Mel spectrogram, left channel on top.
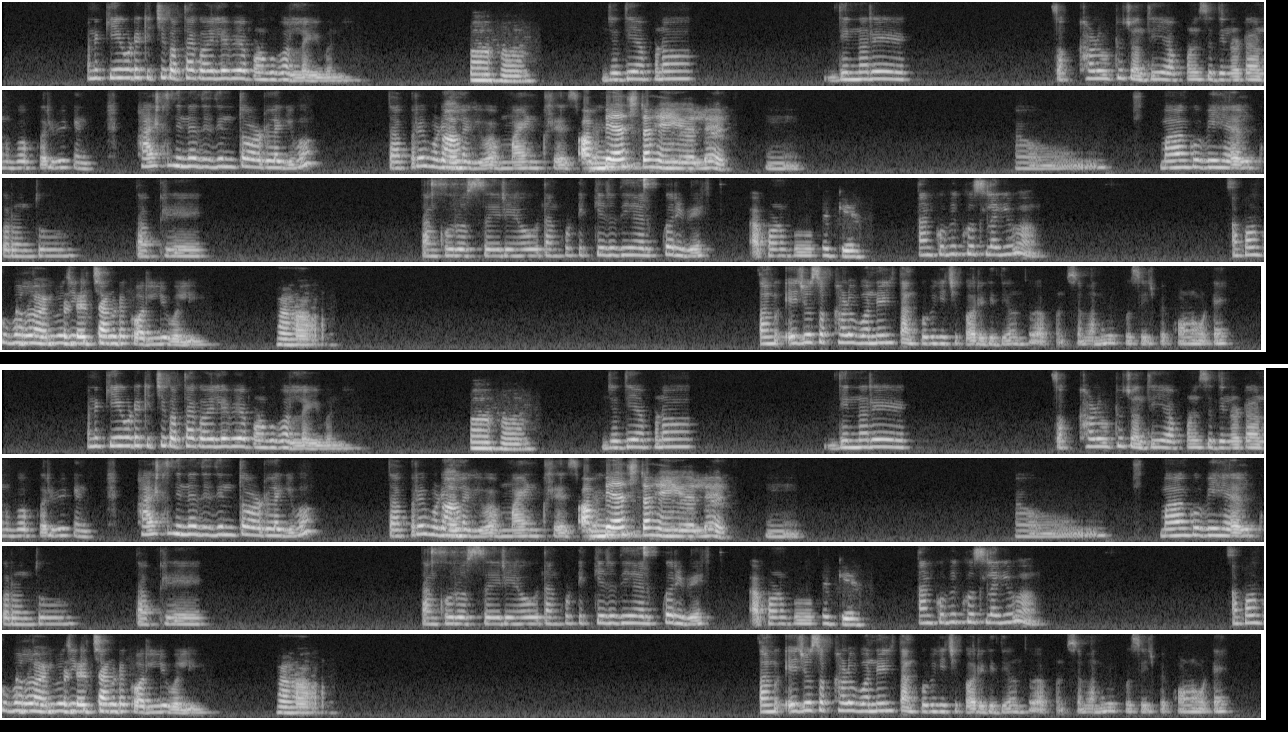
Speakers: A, on the right (about 85°); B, on the left (about 45°).
A: ମାନେ କିଏ ଗୋଟେ କିଛି କଥା କହିଲେବି, ଆପଣଙ୍କୁ ଭଲ ଲାଗିବନି।
B: ହଁ ହଁ।
A: ଯଦି ଆପଣ, ଦିନରେ ସକାଳୁ ଉଠୁଛନ୍ତି, ଆପଣ ସେ ଦିନ ଟା ଅନୁଭବ କରିବେ କେମତି। ଫାଷ୍ଟ ଦିନେ, ଦି ଦିନି ତ ଅଡ ଲାଗିବ, ତାପରେ ବଢିଆ
B: ହଁ
A: ଲାଗିବ, ମାଇଣ୍ଡ ଫ୍ରେଶ୍ ପୁରା
B: ଅଭ୍ୟାସ
A: ହେଇଯିବ।
B: ଟା ହେଇଗଲେ
A: ହୁଁ। ଆଉ, ମାଙ୍କୁ ବି ହେଲ୍ପ କରନ୍ତୁ, ତାପରେ ତାଙ୍କୁ ରୋଷେଇରେ ହଉ, ତାଙ୍କୁ ଟିକେ ଯଦି ହେଲ୍ପ କରିବେ, ଆପଣ
B: ଓକେ।
A: ତାଙ୍କୁ ବି ଖୁସି ଲାଗିବ, ଆପଣଙ୍କୁ ଭଲ
B: ହଁ
A: ଲାଗିବ
B: ଏପଟେ
A: ଯେ କିଛି
B: ତାଙ୍କ
A: ଗୋଟେ କଲି ବୋଲି।
B: ହଁ।
A: ତାଙ୍କ, ଏଇ ଯୋଉ ସକାଳୁ ବନେଇ ତାଙ୍କୁ ବି କିଛି କରିକି ଦିଅନ୍ତୁ, ଆପଣ ସେମାନେ ବି ଖୁସି ହେଇଯିବେ କଣ ଗୋଟେ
